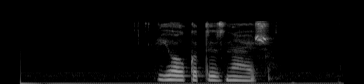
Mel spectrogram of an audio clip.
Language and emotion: Russian, neutral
